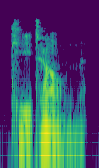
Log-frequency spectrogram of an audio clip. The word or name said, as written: ketone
